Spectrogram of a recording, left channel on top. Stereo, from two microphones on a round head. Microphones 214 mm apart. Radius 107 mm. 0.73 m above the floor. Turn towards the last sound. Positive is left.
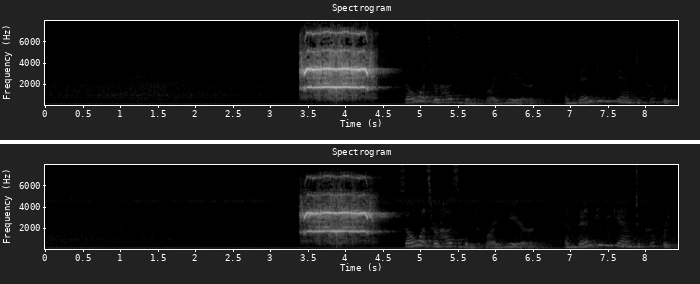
turn(degrees=-30)  # may be behind; listen again after turning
